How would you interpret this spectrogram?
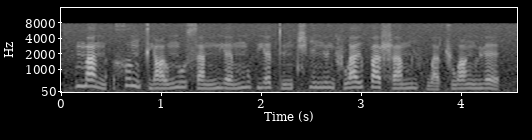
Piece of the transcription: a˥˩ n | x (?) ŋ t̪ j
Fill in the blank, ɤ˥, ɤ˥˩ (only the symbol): ɤ˥˩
